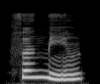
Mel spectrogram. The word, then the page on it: 分明: fēn míng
